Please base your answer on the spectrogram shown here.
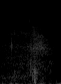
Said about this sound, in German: Was du jetzt hörst, ist, ich laufe mal kurz rum, ich habe mich gerade einen Kaffee umgekippt.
